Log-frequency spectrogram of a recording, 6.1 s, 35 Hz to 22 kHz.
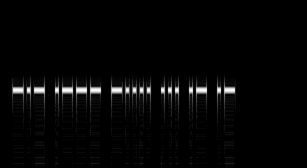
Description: Morse code, heard as a keyed tone, about 17 wpm, 700 Hz. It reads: KJ6SAA
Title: USA Callsign DE Callsign 17wpm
